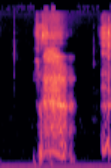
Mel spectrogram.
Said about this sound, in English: Let me clear my throat for this. Because here we go.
